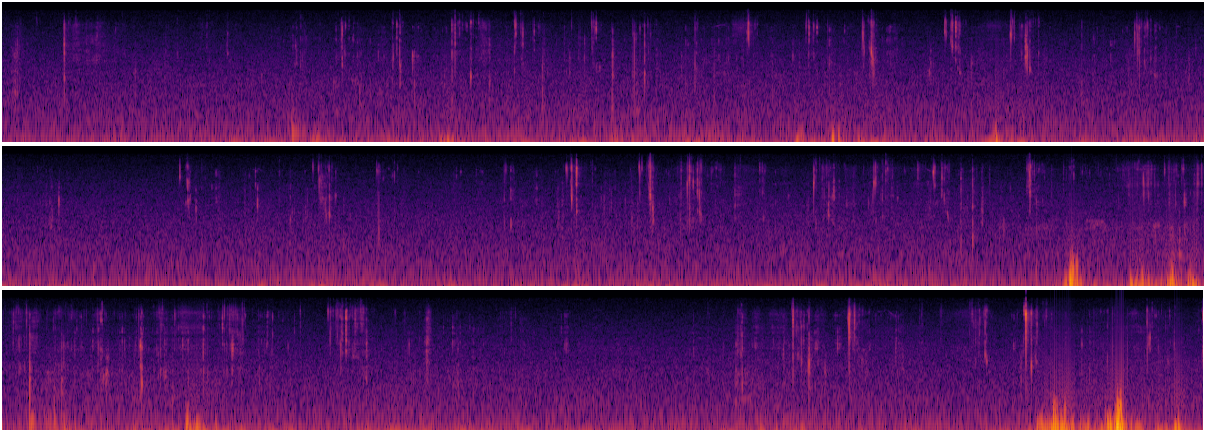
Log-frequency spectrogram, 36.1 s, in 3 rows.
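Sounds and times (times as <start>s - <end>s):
person chewing food: 0.0s - 12.7s, 13.8s - 29.8s, 30.9s - 36.0s
wet mouth clicks: 2.2s - 10.4s, 13.8s - 16.0s, 17.0s - 29.8s, 33.7s - 35.9s.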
